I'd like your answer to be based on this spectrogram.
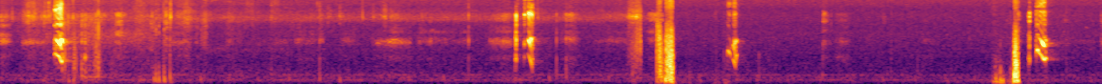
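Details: Hiccups: a few short, abrupt jerks in a quiet room, roughly three in ten seconds, each a brief catch of breath.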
